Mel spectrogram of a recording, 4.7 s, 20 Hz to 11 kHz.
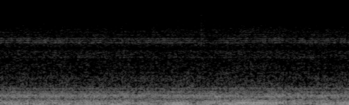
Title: Mazda 3 2008 2.0l Rough idle p2177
